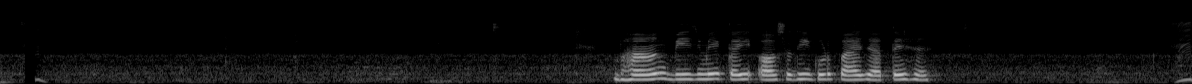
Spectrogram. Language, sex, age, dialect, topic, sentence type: Hindi, female, 25-30, Kanauji Braj Bhasha, agriculture, statement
